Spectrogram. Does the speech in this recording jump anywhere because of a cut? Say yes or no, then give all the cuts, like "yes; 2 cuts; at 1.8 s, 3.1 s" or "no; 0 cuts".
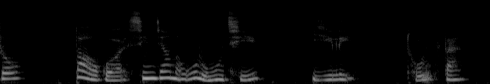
no; 0 cuts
